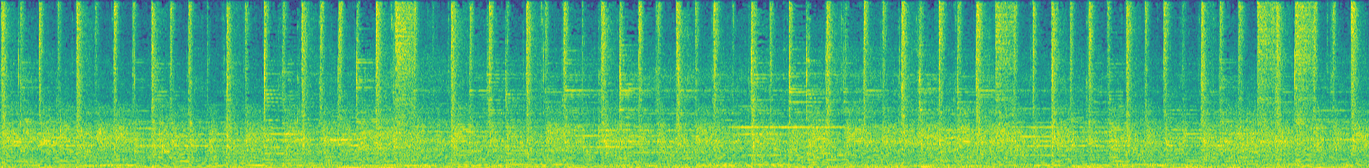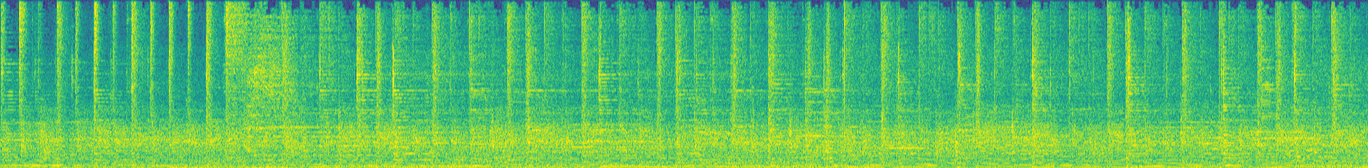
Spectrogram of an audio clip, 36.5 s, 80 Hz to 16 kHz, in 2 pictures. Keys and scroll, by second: 11.2 1.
